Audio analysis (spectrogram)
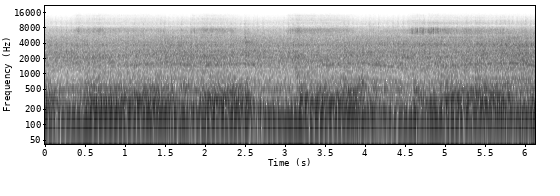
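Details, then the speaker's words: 1988 Mazda truck (body-dropped) running with an out-of-the-box unadjusted setup and Spintech muffler, smelling rich: revs rise and fall with an uneven, lumpy exhaust beat and stumbles; misfire, cause unconfirmed. "Smells a little rich, but at least it's running. That's all I care about. Sounds like we got a misfire. Yeah, we got a misfire."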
